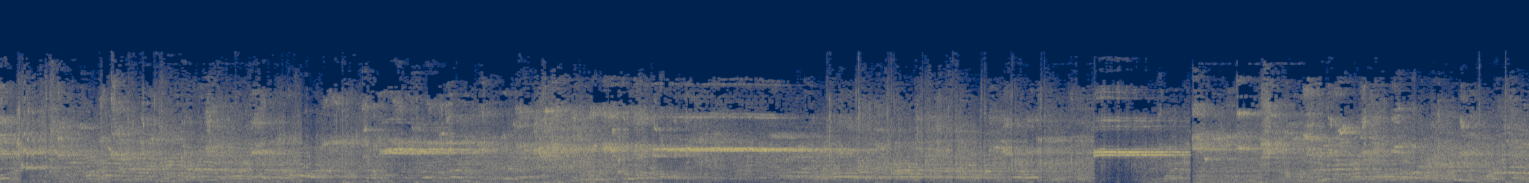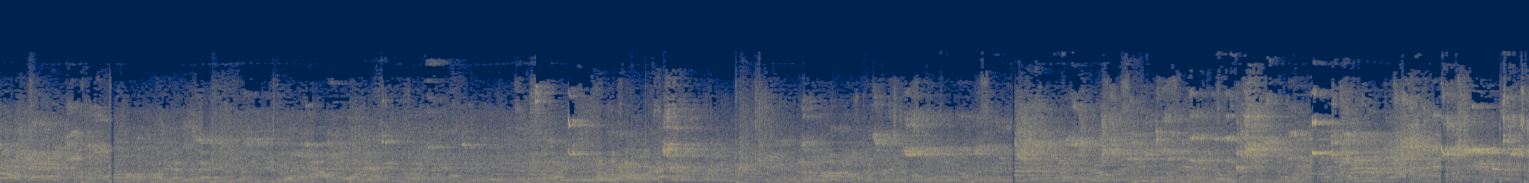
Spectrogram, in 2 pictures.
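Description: Live basketball game audio in a large, echoing gym: balls bouncing on the court, with players and spectators talking and calling out over each other. The sound drops out briefly about eleven seconds in.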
